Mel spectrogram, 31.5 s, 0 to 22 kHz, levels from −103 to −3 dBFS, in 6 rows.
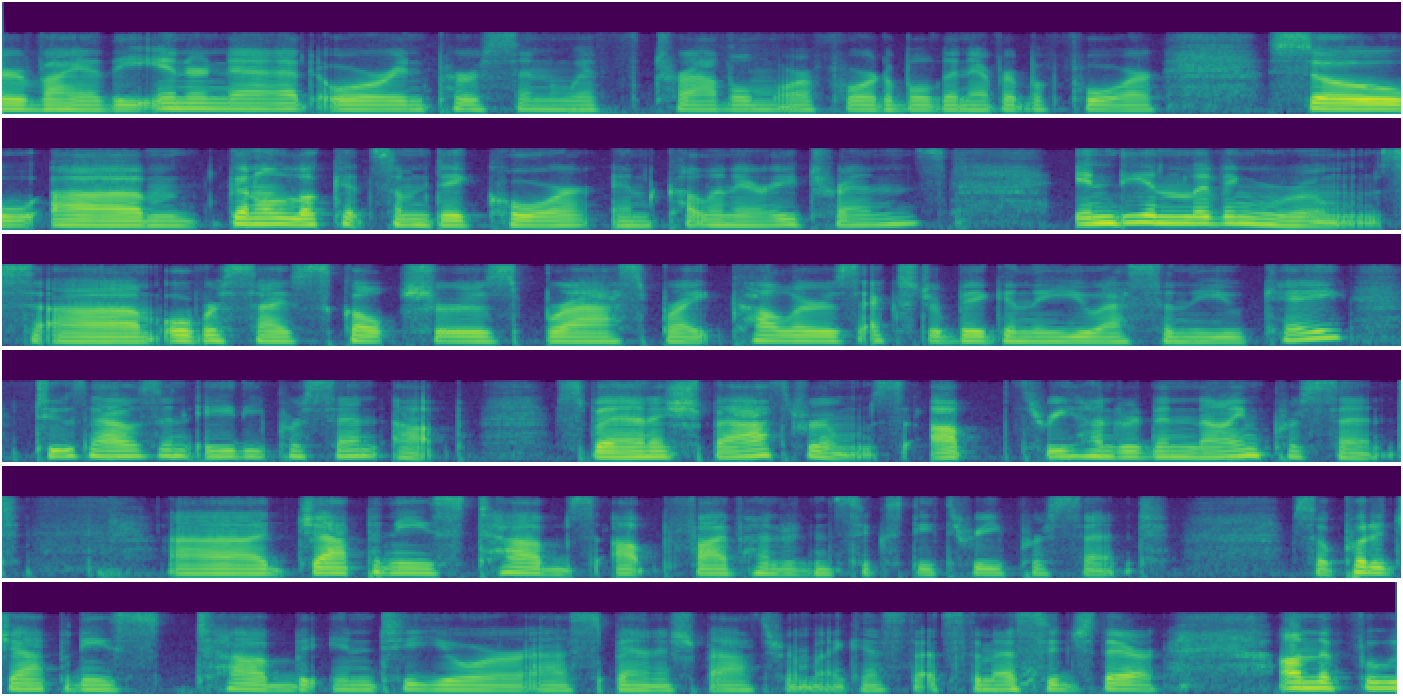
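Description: Nothing goes wrong anywhere in this speech clip; it just carries the usual marks of a call, with the microphone processing trimming the deepest bass and G.722 wideband coding at 64 kbit/s leaving nothing above 8 kHz.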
